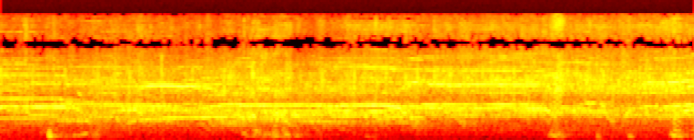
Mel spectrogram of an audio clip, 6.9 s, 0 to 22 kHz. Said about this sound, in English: When you get to be 87, people stand and applaud at the start because they're not sure whether you're going to be around at the end.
